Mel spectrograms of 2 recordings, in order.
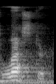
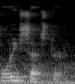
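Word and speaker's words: Leicester: wista is lemp is lester which you probably pronounced lease esther well it's it's yeah it's like life sister it's lester yeah lester yeah it and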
